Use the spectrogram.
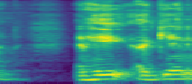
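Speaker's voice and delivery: normal talking voice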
